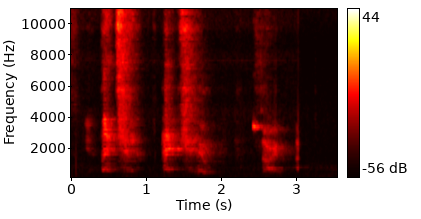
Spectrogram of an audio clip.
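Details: Sneezing: two loud, hissing sneeze bursts about a second apart, then a third weaker one, in a quiet room.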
